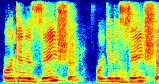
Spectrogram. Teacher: Твой pitch или ударение падает на вот это, на слог they. Он длиннее, и, опять же, меняется тональность. И звучишь ты по-другому.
